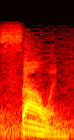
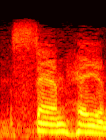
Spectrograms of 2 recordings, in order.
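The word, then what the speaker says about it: Samhain: in the occult World they call it sowing now when you look at the name it looks as if it's saying Sam hayen or something like that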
